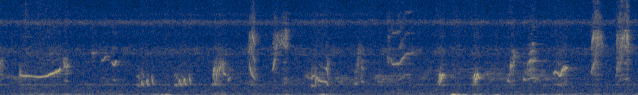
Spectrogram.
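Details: Nok dok taeng singing in a song duel with wild birds that came by twice: busy bursts of short whistled and chirping notes, some rising, over a steady low rumble and faint background hiss.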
